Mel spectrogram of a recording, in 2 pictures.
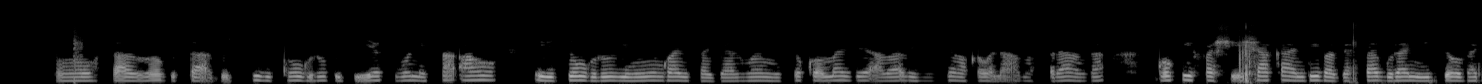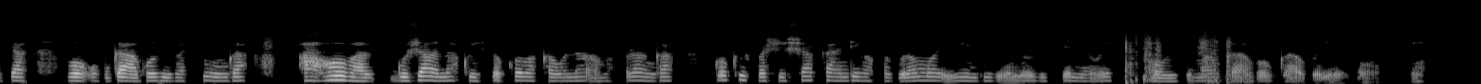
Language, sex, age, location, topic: Kinyarwanda, male, 36-49, Burera, agriculture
